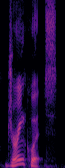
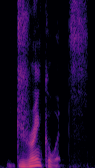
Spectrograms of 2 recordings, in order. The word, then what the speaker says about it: Drinkwitz: How do you pronounce his last name? Drinkwitz. Drinkwitz. Drinkowitz. And there's no Kua. I think it's just Drinkwitz. Drinkwitz.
